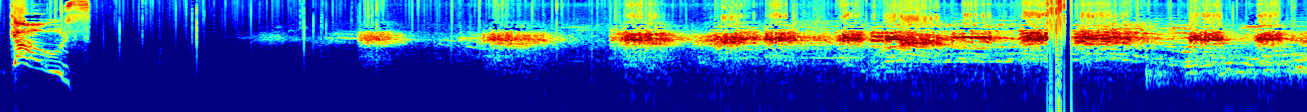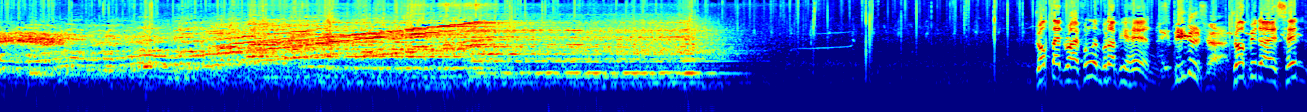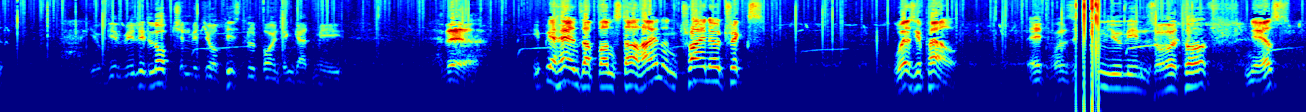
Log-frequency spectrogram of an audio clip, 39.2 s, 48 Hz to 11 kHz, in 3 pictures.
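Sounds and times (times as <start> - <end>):
rising whine and rushing noise: 2.3 - 23.5
crows cawing harshly: 2.4 - 23.2, 26.8 - 30.0, 31.2 - 33.3, 34.0 - 36.5
speech: 23.8 - 26.2, 27.4 - 29.7, 30.6 - 33.8, 35.1 - 35.8, 36.4 - 39.0.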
